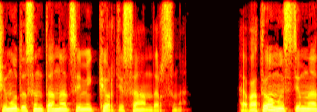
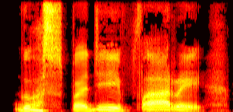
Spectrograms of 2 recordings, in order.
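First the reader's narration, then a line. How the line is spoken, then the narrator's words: Groaning. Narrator (Russian): простонал Гарри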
